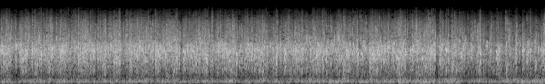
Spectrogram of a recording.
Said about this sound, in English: Let's give another great round of applause to Governor Mike Foster.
